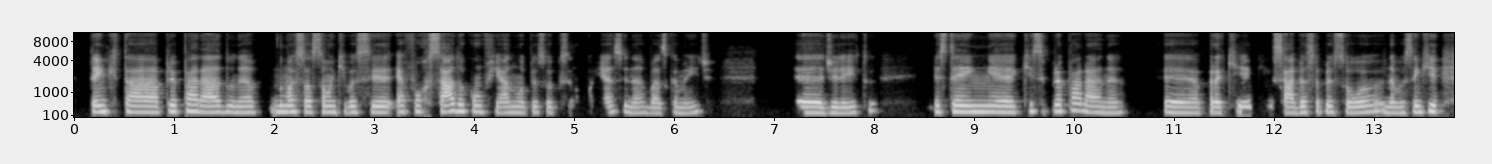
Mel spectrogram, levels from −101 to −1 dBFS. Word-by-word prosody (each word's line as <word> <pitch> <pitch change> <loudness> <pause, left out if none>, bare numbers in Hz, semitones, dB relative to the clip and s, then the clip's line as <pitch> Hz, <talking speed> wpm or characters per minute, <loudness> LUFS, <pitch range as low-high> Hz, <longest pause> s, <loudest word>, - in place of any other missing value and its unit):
tem 205 -1 +4
que 210 - -10
estar 190 -4 +2
preparado, 200 -2 +3
né, 185 0 -1
em 200 - -3
uma 200 0 +3
situação 195 -1 0
em - - -1
que 190 0 -11
você 190 0 0
é 200 - +1
forçado 205 +1 +3
a 215 - -1
confiar 190 -4 -3
em - - -2
uma 180 -1 -3
pessoa 180 0 -6
que - - -15
você 185 - -16
não 190 - -29
conhece, 190 +4 -6
né, 175 0 -4
basicamente, 170 +3 -6 0.8
eh, 180 -1 +5
direito, 175 +6 -3 0.6
eles 200 -1 -1
têm, 200 -1 +3
eh, 190 -1 +3
que 220 +4 -5
se 215 0 -7
preparar, 215 -3 +1
né, 175 +2 -5 0.4
eh, 175 -2 +2
para 175 0 +2
que, 175 +2 -3
quem 180 - -4
sabe, 180 - +1
essa 185 - -2
pessoa, 190 +3 0
né, 175 -3 -1
você 175 0 -4
tem 195 -1 +2
que 205 0 +2
190 Hz, 190 wpm, -24 LUFS, 180-200 Hz, 0.8 s, eh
